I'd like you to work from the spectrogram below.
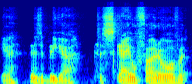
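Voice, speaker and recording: Aussie or kiwi sounding guy hosting a hobby chat, blokey, informal, normal pitch. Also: completely flat delivery, fast. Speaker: host of a hobby show. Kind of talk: casual chat.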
